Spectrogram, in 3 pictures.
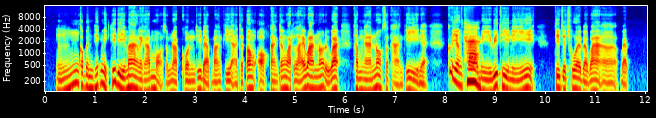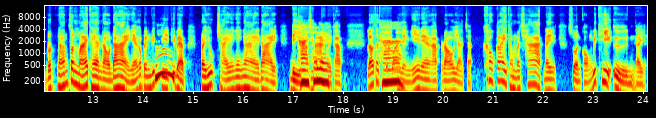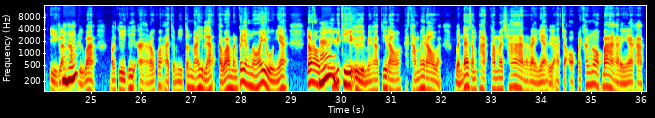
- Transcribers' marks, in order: distorted speech; static
- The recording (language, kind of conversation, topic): Thai, podcast, ถ้าคุณไม่คุ้นกับธรรมชาติ ควรเริ่มต้นจากอะไรดี?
